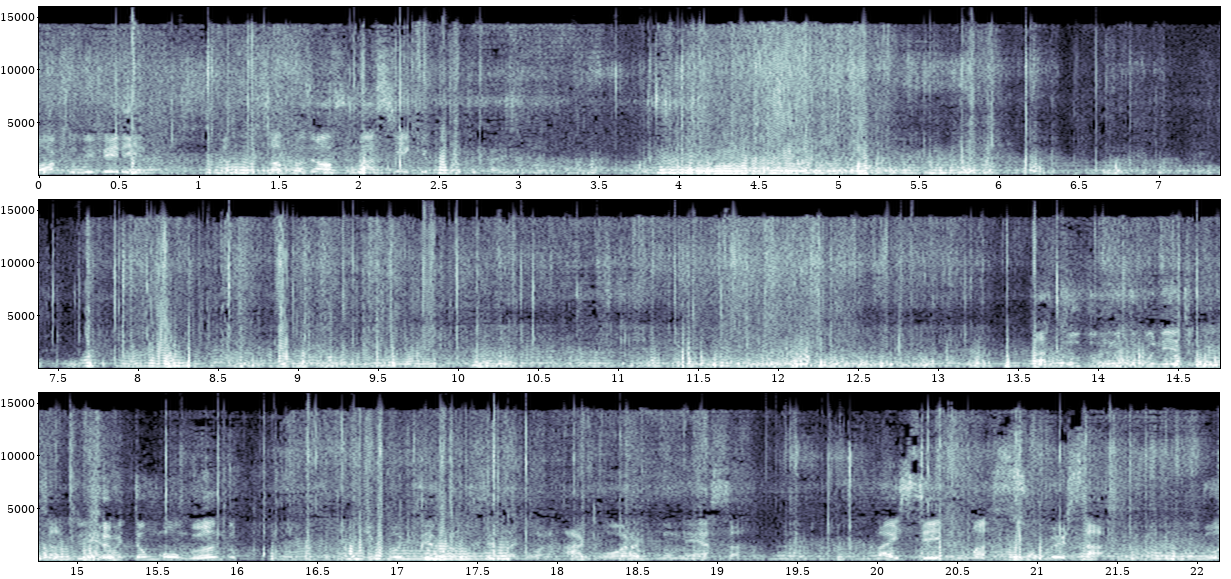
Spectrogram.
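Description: Bees buzz around close by.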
